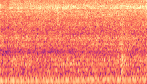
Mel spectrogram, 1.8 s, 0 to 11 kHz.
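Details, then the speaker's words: 2009 Toyota Highlander Hybrid 3.3L 3MZ-FE V6, started after timing belt, water pump, tensioner, idler and seal replacement, settles into a low, steady idle with an even hum, no knocks or ticks; normal idle before warm-up. "just put my foot on the accelerator and the engine went on i would just have to let the engine warm up"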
